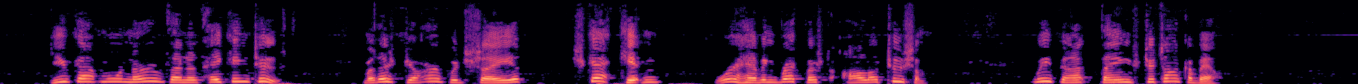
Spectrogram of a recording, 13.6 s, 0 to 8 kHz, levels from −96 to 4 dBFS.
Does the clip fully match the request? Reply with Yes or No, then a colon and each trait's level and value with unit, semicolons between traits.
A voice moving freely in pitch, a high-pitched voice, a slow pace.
No: average, 4.3 semitones; high, 235 Hz; slow, 125 wpm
